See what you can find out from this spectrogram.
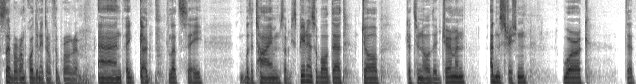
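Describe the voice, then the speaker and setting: Gravelly-voiced man, Arabic native speaker. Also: mid-range voice, steady tone, measured pace, dry recording, studio quality. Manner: careful, searching for words, slightly non-native phrasing. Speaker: university program coordinator. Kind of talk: conversational interview answers.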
